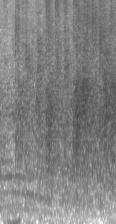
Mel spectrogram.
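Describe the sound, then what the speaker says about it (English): Steady applause from an audience thanking a panel at a talk on economic regulation, a dense even patter of many hands held at one level. "why don't you keep up the clapping to thank our panel for being here, and then Anita will tell us what to do."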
